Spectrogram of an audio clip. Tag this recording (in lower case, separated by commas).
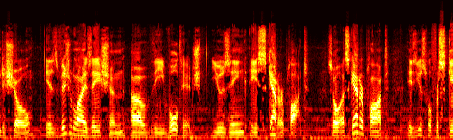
speech, music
